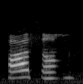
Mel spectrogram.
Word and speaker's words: opossum: If you wish to be wrong, it's pronounced opossum. Sure. Yeah. It's spelled opossum. Yeah. It is. But we all just say possum.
